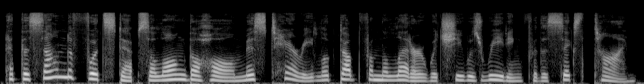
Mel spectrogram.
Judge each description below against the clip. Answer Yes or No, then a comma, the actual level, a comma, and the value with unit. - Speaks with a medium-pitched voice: No, high, 200 Hz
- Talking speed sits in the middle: No, fast, 215 wpm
